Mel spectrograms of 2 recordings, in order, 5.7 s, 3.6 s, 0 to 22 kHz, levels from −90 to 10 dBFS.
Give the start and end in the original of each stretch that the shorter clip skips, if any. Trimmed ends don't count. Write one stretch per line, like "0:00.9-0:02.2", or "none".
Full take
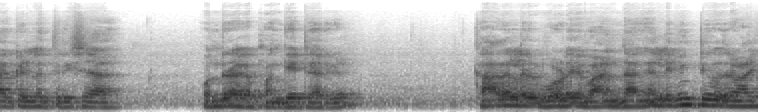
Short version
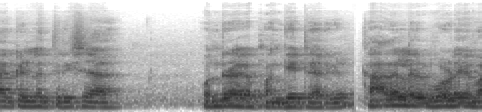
0:02.7-0:03.5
